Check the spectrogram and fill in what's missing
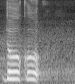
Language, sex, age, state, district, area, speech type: Telugu, female, 45-60, Andhra Pradesh, East Godavari, rural, read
